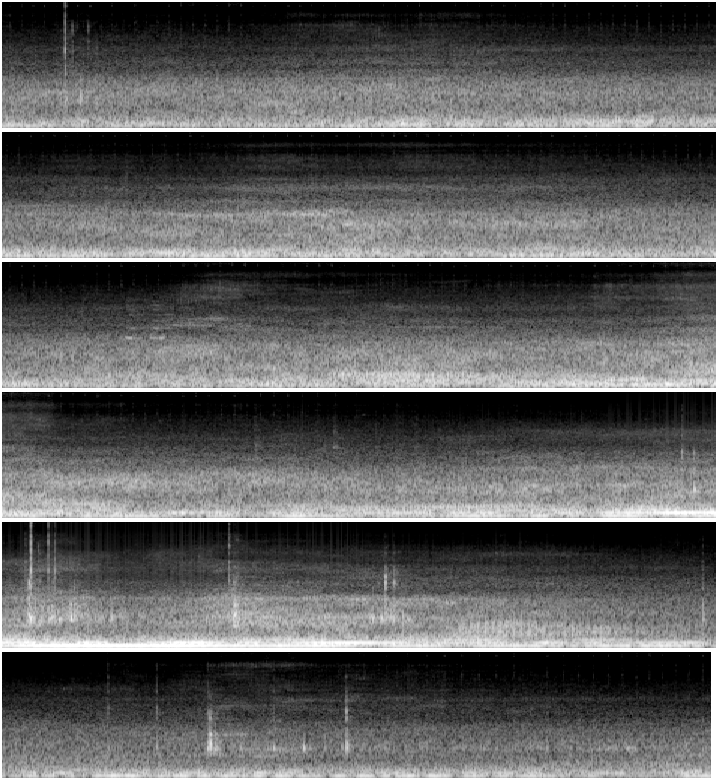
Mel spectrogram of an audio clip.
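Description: Busy city road traffic: engines and tyres running together without a break. A large vehicle's engine close by grows loud about two-thirds of the way through, then drops back a few seconds later.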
